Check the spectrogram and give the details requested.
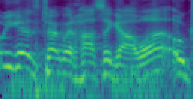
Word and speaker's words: Hasegawa: It's Hasegawa.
